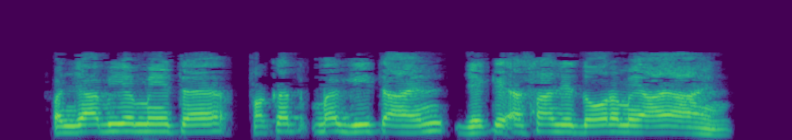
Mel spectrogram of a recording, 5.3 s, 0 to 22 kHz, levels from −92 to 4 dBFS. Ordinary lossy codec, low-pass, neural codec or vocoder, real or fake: MP3, 24 kbps; 5.4 kHz; none; real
